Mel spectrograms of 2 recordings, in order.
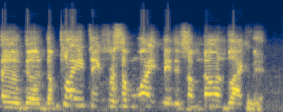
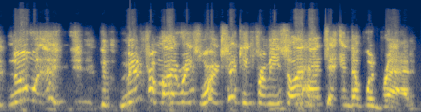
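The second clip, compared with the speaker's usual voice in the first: high, whiny mock excuse; mocking whiny woman; 7 semitones higher than usual. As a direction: mimic her excuse in a high voice. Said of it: "it's always".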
